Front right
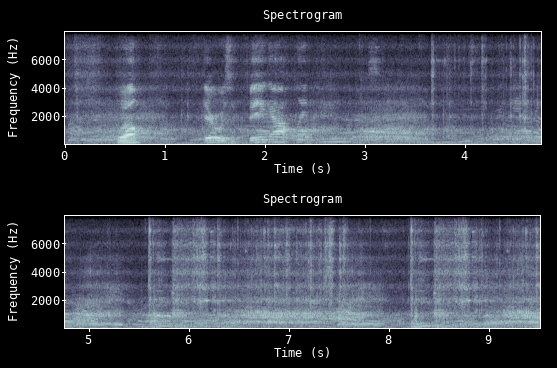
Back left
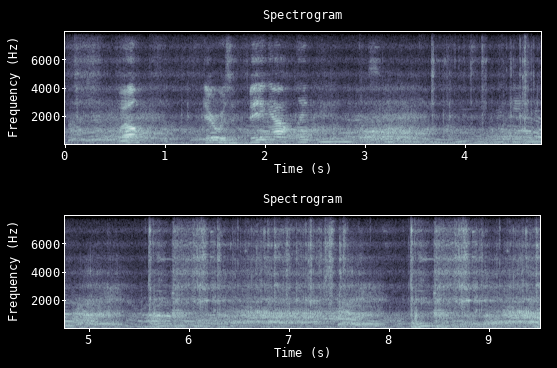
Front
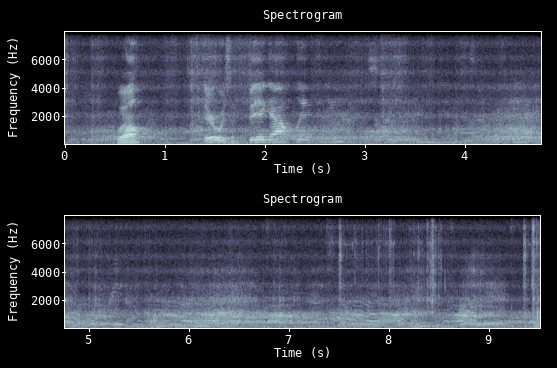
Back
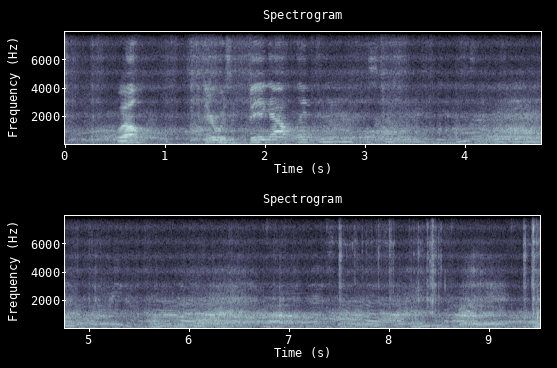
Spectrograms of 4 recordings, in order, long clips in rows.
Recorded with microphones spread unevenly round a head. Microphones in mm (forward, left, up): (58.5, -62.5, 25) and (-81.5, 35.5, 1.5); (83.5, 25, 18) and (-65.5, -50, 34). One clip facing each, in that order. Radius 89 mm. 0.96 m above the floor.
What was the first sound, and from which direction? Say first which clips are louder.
A man speaking: front right 5 dB, front 3 dB; 5° right.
